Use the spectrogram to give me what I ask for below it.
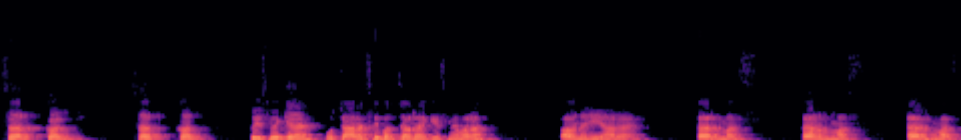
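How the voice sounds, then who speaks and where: High-voiced male teacher, tinny audio. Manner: patient, repeats words slowly for students. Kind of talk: spelling lesson over a board.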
